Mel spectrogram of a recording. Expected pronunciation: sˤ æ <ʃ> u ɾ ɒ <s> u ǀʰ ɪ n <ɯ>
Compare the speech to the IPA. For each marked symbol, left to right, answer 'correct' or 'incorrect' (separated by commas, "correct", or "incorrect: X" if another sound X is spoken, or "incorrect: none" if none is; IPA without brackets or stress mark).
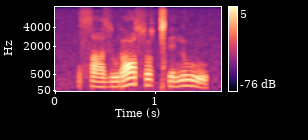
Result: incorrect: z, incorrect: sˤ, incorrect: u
